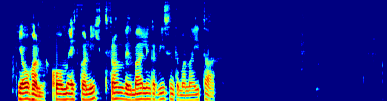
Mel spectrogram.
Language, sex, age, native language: Icelandic, male, 20-29, Icelandic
